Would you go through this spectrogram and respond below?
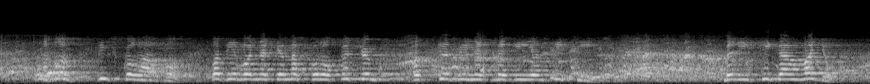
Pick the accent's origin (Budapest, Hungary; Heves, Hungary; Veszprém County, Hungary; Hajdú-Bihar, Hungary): Budapest, Hungary; Pesten Kőbányán nevelkedtem, illetve kezdetben több időt töltöttem Kőbányán. Aki ismerős arra, Sibrik Miklós tele, téglagyár, szóval frankó értelmiségi környék.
